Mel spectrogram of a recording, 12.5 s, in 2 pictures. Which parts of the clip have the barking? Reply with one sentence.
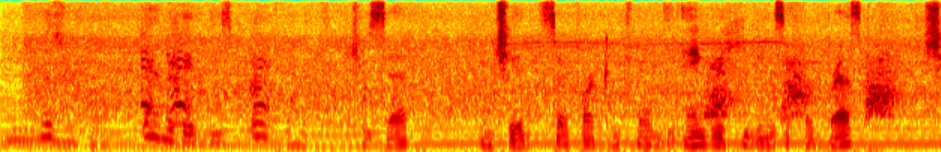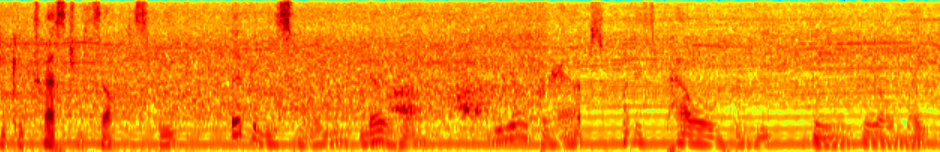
You can hear the barking from 0.9 to 1.9 s, from 4.5 to 6.0 s and from 8.8 to 9.6 s.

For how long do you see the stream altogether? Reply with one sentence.
You can hear the stream for 10 seconds altogether.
